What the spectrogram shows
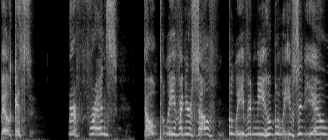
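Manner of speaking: speaking through pained breaths. Voicing Mike, hurt on the ground, pleading with his friend Vilkas, with pained breath. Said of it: "with like pained breath, he goes".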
